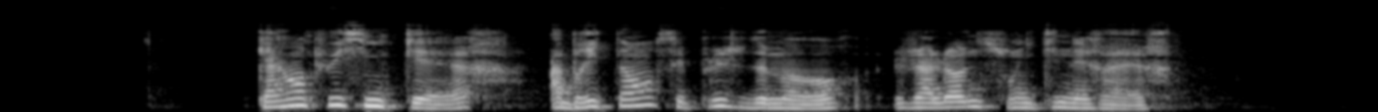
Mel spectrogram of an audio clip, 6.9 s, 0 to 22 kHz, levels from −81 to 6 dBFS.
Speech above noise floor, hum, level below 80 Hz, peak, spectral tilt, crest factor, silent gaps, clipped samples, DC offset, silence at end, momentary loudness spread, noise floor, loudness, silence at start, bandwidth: 71 dB; none; -66 dBFS; -2 dBFS; -5 dB/octave; 18 dB; none; under 0.1%; under 0.1%; 1.05 s; 12 LU; -90 dBFS; -19 LUFS; 1.3 s; 9 kHz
